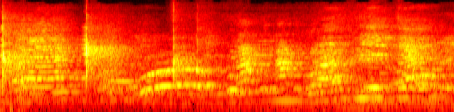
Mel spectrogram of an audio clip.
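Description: A few sharp hand claps, about half a second apart in the first second, over people talking.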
